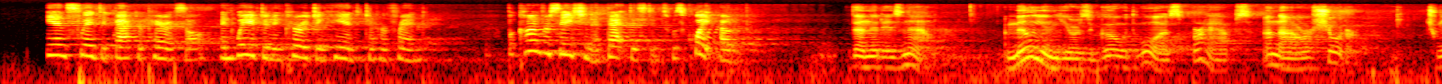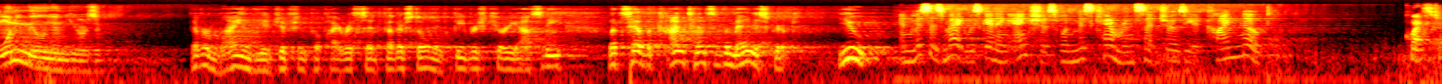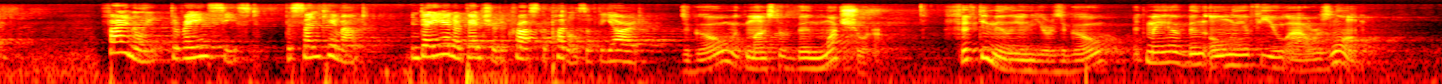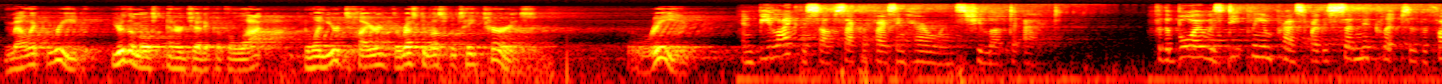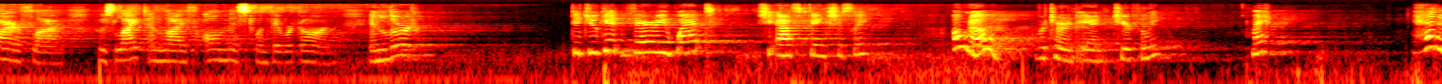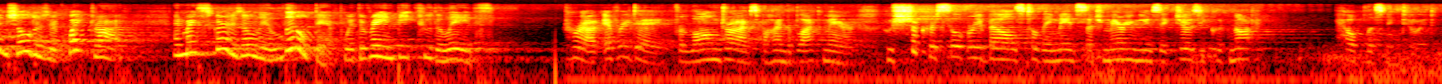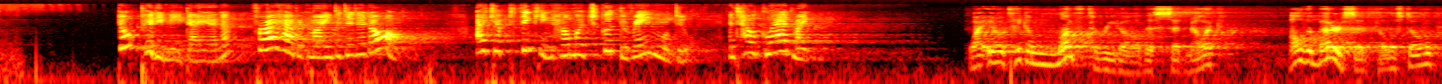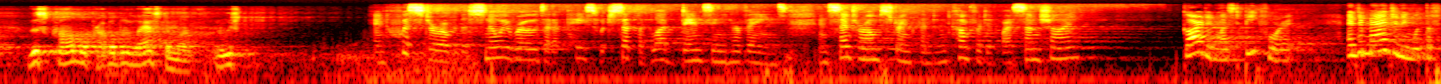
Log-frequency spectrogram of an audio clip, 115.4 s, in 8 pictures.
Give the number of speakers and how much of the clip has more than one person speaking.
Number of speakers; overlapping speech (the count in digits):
4, no overlap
